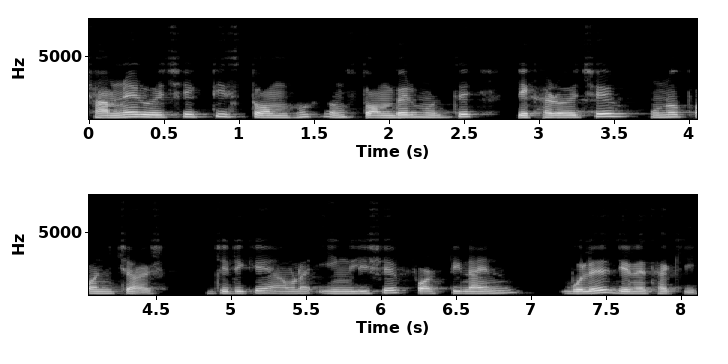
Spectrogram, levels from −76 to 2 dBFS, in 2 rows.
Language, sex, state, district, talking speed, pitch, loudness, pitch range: Bengali, male, West Bengal, North 24 Parganas, 140 wpm, 165 Hz, -17 LUFS, 150-185 Hz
